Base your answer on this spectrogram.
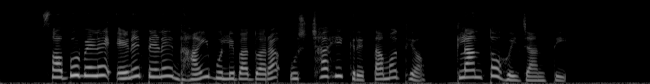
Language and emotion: Odia, neutral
